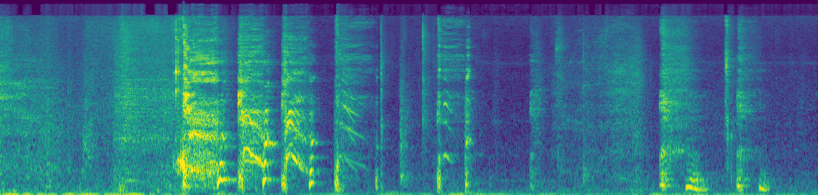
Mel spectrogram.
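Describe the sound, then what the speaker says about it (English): A run of harsh, throaty coughs and throat clearing, loud and close, with a few quieter coughs trailing off over a noisy background. "Did you just cough?"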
